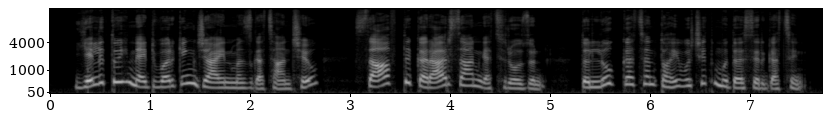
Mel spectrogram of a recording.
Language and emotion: Kashmiri, neutral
